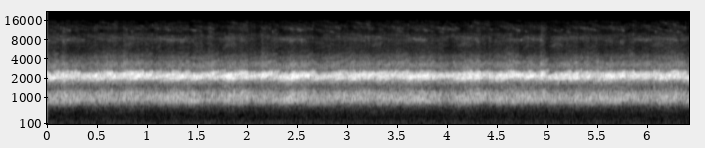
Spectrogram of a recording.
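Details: Massed frog song as a natural night-style chorus: countless overlapping trills merge into a constant high, rasping drone with a second lower band, level and uninterrupted from start to finish.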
